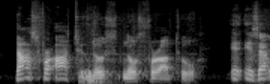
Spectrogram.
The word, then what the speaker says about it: Nosferatu: It's pronounced Nosferatu. Nosferatu.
